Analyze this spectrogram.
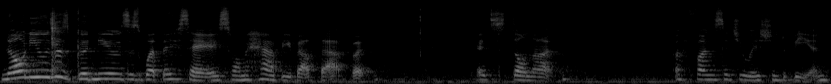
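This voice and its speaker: Her fairly high voice rises and falls in a lively way as this woman talks at a fairly slow pace, leaving long, frequent pauses, with audible room echo. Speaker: violinist streamer. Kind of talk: casual livestream chat. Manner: casual, chatty.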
